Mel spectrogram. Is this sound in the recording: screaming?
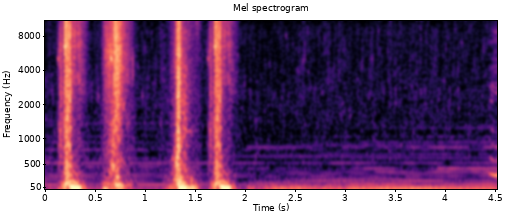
no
